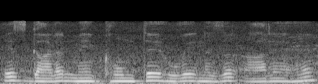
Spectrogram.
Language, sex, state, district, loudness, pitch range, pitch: Hindi, male, Chandigarh, Chandigarh, -14 LUFS, 140-165 Hz, 150 Hz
